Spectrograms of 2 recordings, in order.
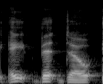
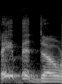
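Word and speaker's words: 8BitDo: Is it 8-bit Doe or 8-bit Do? I never really know how to pronounce it. – I always call it 8-bit Doe. – Yeah, me too. – It sounds cooler to me.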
